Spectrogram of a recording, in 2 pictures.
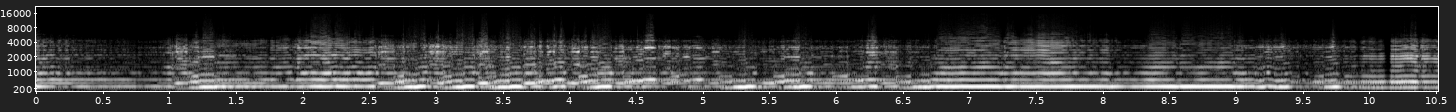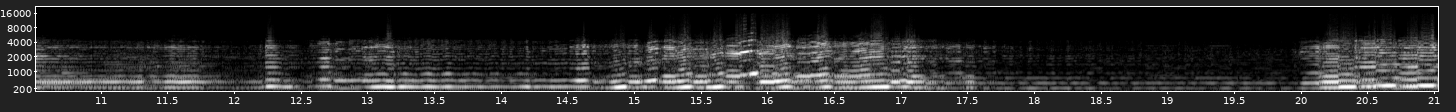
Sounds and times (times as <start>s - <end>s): Violin, fiddle: 0.0s - 21.0s.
